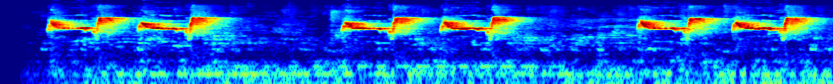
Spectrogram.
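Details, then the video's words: Prinia singing vigorously (gacor), giving three bursts about two seconds apart, each made of two sharp double notes that step from a steady lower tone up to a higher, buzzier one; faint low background hum. "Burung prenjak gacor dor"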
